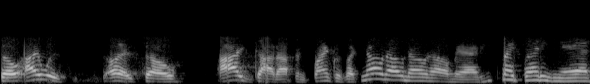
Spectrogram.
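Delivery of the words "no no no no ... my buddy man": easygoing, laid-back surfer dude voice. Retelling how Frank, a much older man, stood up for his buddy, in Frank's surfer dude voice. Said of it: "he sounded like a surfer dude".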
